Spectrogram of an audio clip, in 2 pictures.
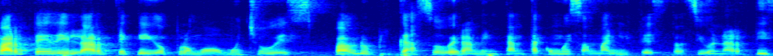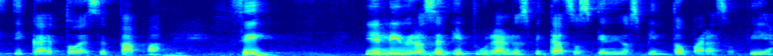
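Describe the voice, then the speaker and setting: A woman's ordinary speaking voice, medium in pitch and moderate in pace, with fairly even intonation and big swings in loudness. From Guatemala. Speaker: podcast host, author. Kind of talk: interview.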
